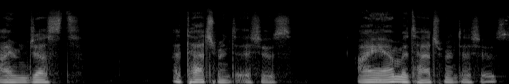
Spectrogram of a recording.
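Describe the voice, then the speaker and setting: Quiet and at a very slow pace, a man speaks in a fairly low pitch with monotone, flat intonation and long, frequent pauses, on a very clean recording with a silent background. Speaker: comedian. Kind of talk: casual chat.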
